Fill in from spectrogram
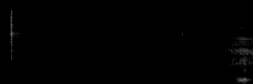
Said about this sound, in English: Literally chewing it. Literally, it is being chewed right now.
